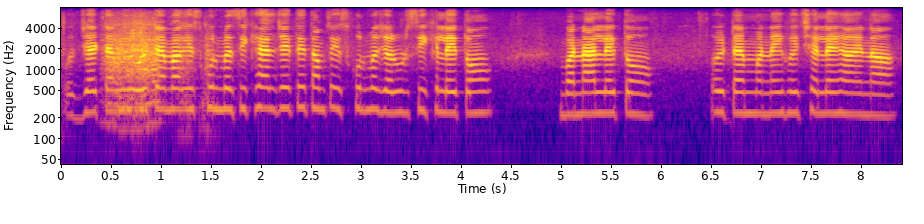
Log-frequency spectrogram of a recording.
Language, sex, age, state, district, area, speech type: Maithili, female, 30-45, Bihar, Madhubani, rural, spontaneous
